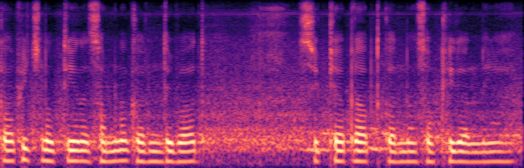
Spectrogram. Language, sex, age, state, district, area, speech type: Punjabi, male, 18-30, Punjab, Bathinda, rural, spontaneous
